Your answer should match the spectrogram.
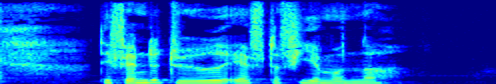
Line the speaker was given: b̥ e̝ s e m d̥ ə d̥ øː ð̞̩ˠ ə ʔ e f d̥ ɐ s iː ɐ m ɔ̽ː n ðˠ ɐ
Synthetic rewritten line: d̥ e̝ f e m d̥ ə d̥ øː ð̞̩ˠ ə ʔ e f d̥ ɐ f iː ɐ m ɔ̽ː n ðˠ ɐ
